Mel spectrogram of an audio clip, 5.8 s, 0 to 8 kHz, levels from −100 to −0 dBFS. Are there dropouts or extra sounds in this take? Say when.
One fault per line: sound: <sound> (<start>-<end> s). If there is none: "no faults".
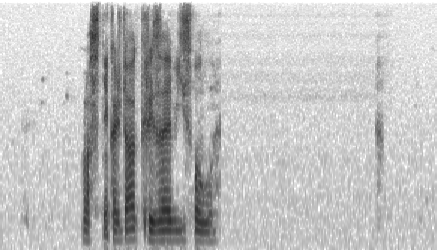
no faults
